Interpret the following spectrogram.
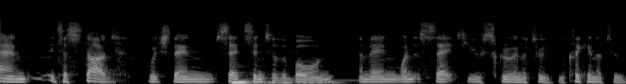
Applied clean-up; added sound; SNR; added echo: classical method Wiener filter.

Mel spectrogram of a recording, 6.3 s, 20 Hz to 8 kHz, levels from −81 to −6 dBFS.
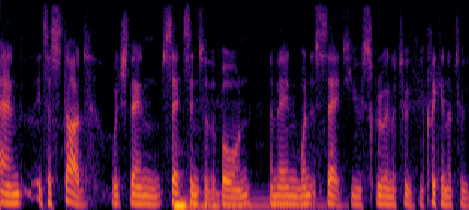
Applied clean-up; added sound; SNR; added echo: none; Bowed string instrument; 1 dB; none.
